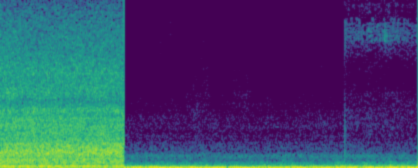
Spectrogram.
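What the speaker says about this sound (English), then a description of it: "Continuing to drive through downtown Champaign" A car driving through downtown Champaign, a steady low rumble of engine and road noise heard from inside, loud and continuous, with a broadband hiss that cuts off abruptly partway through.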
